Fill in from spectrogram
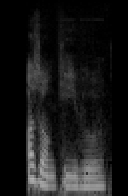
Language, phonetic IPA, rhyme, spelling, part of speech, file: Hungarian, [ˈɒzoŋkiːvyl], -yl, azonkívül, adverb, Hu-azonkívül.ogg
- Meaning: moreover, besides, in addition (in addition to what has been said)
